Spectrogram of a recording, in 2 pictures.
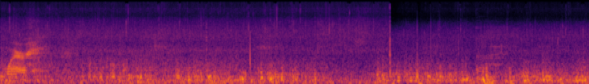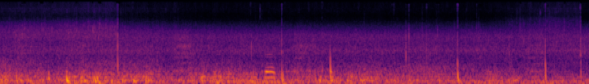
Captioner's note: rumbling thunder and rain sounds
